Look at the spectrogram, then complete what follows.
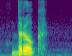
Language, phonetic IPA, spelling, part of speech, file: Polish, [bruk], bruk, noun, Pl-bruk.ogg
